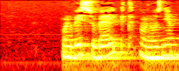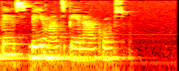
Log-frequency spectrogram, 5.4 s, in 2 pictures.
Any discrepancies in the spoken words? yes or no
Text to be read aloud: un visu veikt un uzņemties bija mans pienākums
no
